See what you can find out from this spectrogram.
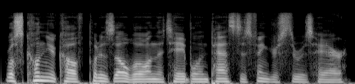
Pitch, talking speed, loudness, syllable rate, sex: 125 Hz, 235 wpm, -19 LUFS, 6.1 syllables/s, male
